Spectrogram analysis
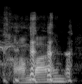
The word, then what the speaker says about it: combine: they thought that uh that they know means to Mush things together combine is in the NFL context pronounced combine that would just completely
